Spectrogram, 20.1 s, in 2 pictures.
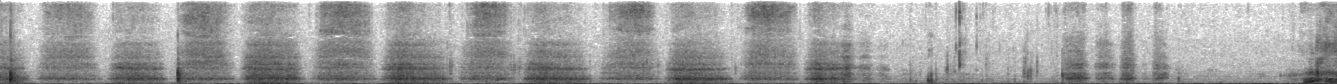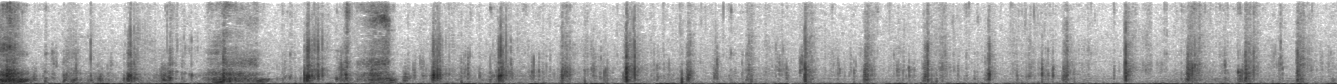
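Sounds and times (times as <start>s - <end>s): wet mouth noises: 6.8s - 8.6s
chewing and crunching: 6.8s - 8.8s, 9.7s - 20.0s.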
